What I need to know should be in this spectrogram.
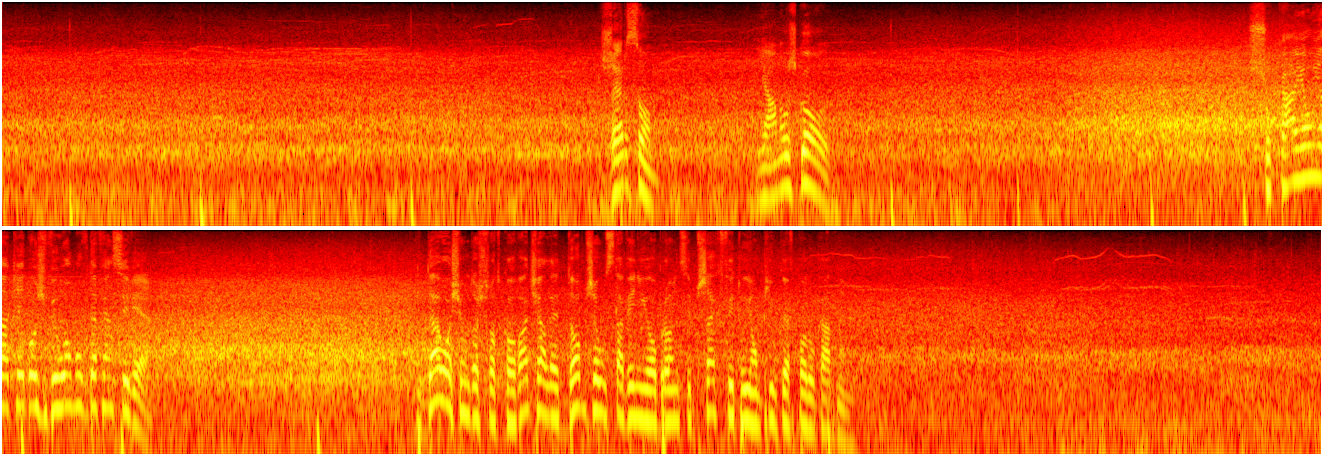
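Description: A large stadium crowd murmurs and roars.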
